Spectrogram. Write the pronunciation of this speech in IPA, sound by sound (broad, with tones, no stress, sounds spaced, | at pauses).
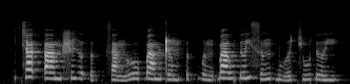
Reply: c a˦˥ t̚ ʔ aː˧ m ʂ i˧ ə̯ ʔ ə˨˩ k̚ s a˨˩ ŋ ɣ o˧ ɓ a˧ m ʈ ə˧ m ʔ ə˦˥ k̚ w ə˨˩ ŋ ɓ a˧ w ɗ ə˧˥ j s ə˧˥ ŋ ɓ u˨˩˦ ə̯ c u˧˥ ɗ ə˧ j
